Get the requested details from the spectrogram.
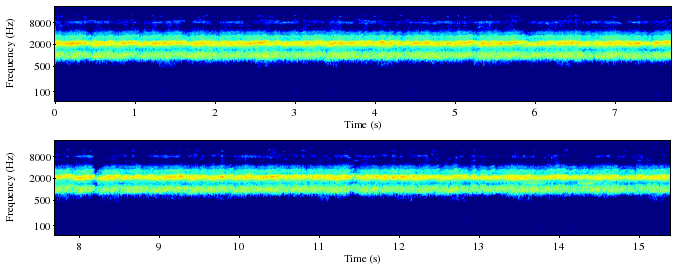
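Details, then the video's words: Singing frogs in a dense, unbroken chorus: a steady trilling drone in two bands, one high and one a little lower, with a faint click near the middle. No other animals or people. "One hour of singing frogs."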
